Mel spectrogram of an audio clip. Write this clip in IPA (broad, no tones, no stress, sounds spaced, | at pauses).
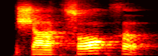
ʃ aː k s ɔː k x ʌ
